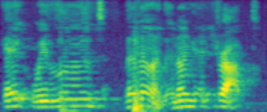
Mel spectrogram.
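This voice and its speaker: A man with a high voice leads a casual language lesson. He keeps quizzing his listeners and repeating the same questions. He sounds set back from the mic, and the audio is dull and muffled. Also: normal speed, noisy background. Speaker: teacher. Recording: distant, muffled livestream audio.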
